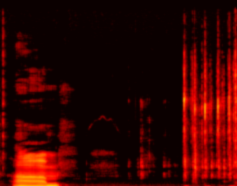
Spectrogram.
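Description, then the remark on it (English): A short, loud hummed voice sound comes first, then after a pause a quick burst of computer keyboard typing, several crisp keystrokes in rapid succession. “And I think I'm not totally being covert at all in my typing of on this keyboard.”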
